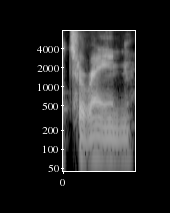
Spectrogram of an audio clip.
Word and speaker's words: T-Rain: game called T-Rain or Terrain. It's it's supposed to say it's supposed to be pronounced terrain, but it's spelled T hyphen rain.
